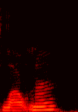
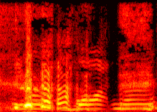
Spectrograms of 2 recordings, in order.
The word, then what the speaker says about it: Lautner: Yeah, did you know that, like, he said on his podcast that, like, his last name is actually pronounced Lautner? And that, like, everyone's just been getting it wrong? Yeah. – Okay, well, I do apologize for just calling him Lautner.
